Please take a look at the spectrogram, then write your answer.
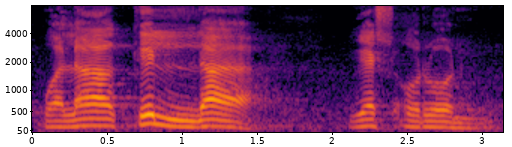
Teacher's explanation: Cara membacanya itu mengidgamkan nun atau tanwin pada lam tetapi tanpa mendengung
